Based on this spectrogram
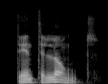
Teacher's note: The first three words run together.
